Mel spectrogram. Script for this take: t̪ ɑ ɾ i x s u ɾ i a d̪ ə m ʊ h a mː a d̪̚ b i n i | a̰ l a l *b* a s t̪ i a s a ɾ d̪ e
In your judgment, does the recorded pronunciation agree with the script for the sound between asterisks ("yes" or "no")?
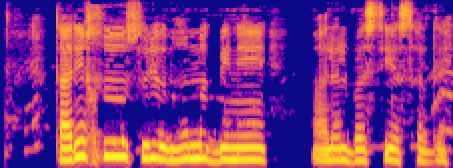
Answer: yes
